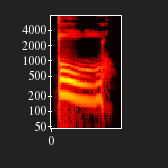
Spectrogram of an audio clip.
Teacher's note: He uses the vocalization of the dark L.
